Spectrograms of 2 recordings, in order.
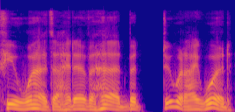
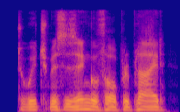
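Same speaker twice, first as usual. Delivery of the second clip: plain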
